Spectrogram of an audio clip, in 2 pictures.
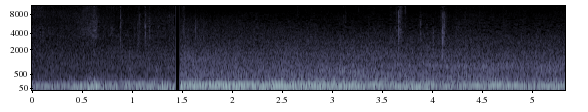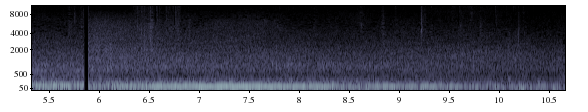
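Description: Car engine idling: a steady low hum, louder from about a second and a half in.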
